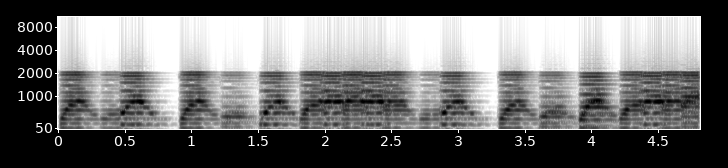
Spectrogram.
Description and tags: wah,wah,wah 100 bpm
Synth ran through a wah and BPF
Synth, wah, Bandpass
